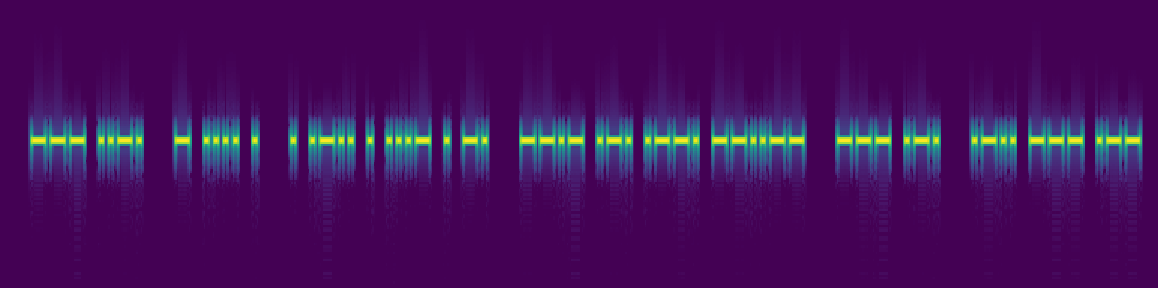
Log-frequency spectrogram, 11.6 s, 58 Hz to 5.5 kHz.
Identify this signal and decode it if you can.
Morse code, heard as a keyed tone, about 25 wpm, 600 Hz. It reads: OF THE ELEVEN QRP, OR LOW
